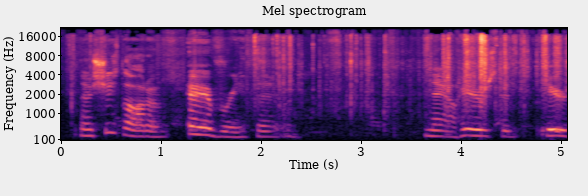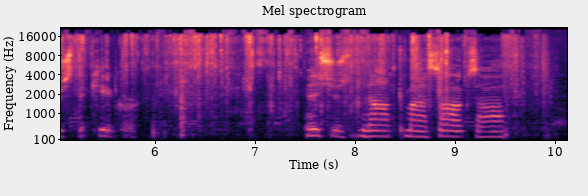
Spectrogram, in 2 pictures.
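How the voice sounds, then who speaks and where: Over noticeable background noise, a woman at medium pitch speaks at a very slow pace with long, frequent pauses and fairly even intonation. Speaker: art teacher and YouTuber. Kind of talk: casual vlog, showing mail.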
